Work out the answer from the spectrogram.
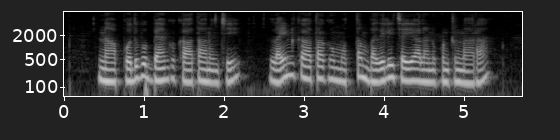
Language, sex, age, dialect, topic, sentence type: Telugu, male, 25-30, Central/Coastal, banking, question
